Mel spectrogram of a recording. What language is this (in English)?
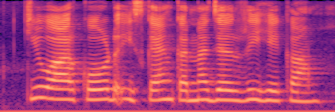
Chhattisgarhi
